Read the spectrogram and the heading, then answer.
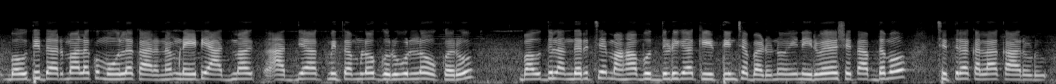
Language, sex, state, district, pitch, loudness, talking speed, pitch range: Telugu, female, Telangana, Nalgonda, 250 Hz, -14 LUFS, 90 wpm, 240-265 Hz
